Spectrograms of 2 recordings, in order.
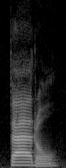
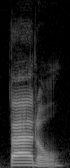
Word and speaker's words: battle: 발음 같이 해볼게요. battle, battle.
